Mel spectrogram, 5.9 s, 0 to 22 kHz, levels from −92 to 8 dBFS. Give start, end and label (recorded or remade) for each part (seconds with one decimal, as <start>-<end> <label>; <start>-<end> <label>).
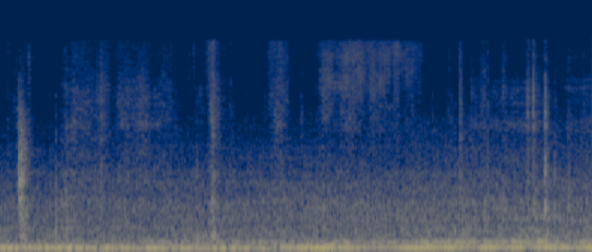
0.0-3.1 recorded; 3.1-3.7 remade; 3.7-5.9 recorded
